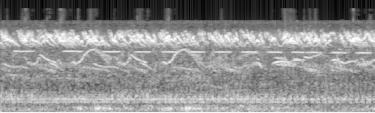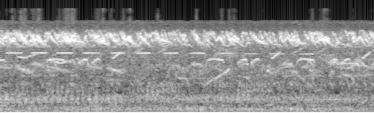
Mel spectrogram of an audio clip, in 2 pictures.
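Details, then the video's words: White-eye song used as training audio for caged birds that only twitter, meant to teach the ngalas and ngerol styles; dense continuous high warbling trills with many overlapping birds, plus looping whistled notes lower down. "Audio Terapi untuk burung Pleci yang cuma ngeriwik jadi lasrol ( ngalas dan ngerol )"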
